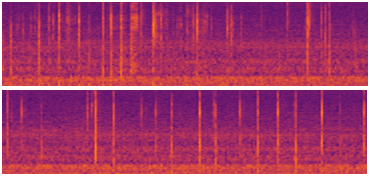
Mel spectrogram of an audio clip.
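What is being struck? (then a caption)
Plastic remote control. Long painted acrylic nails tap and scratch the face and rubber buttons of a small, hollow, black plastic TV streaming remote held in one hand close to the mic, possibly with some button clicks. Sharp, bright clicks and taps come at an irregular pace over soft scratching and a steady low hum.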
